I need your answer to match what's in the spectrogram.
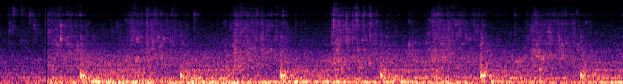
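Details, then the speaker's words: Maytag washing machine, after replacing the defective cold-water inlet valve, normal cycle: steady low rush of water pouring into the drum, even and strong with no hiss or chatter; the inlet is filling properly. "now you can see it is water already starting to come inside the drum [Music] now you can hear the noise the water already coming to the"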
